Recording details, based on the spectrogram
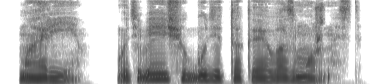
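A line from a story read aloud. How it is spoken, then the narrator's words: Soft interruption, beloved man. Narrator (Russian): мягко перебил любимый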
